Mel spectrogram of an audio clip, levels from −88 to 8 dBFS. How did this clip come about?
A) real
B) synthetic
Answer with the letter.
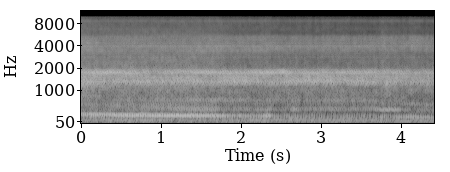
B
